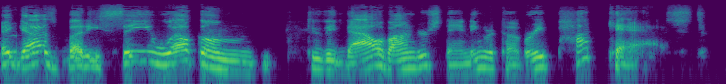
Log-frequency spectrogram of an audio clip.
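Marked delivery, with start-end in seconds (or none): 1.5-7.0 put-on on-air radio announcer voice. Opening a recovery podcast episode, the host uses his best radio voice. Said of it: "My best radio voice".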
